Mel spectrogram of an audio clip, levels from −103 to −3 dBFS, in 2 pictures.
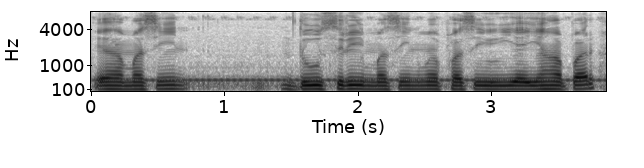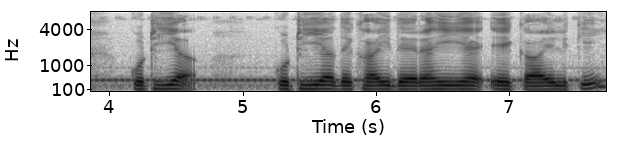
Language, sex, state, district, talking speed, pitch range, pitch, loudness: Hindi, male, Bihar, Purnia, 150 wpm, 135-145 Hz, 135 Hz, -15 LUFS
